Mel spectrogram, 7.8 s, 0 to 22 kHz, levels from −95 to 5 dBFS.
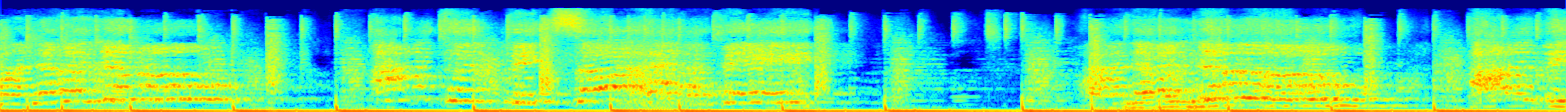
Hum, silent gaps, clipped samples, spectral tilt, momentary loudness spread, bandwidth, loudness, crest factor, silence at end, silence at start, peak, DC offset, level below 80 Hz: none; none; under 0.1%; -3 dB/octave; 9 LU; 16 kHz; -19 LUFS; 14 dB; 0 s; 0 s; -4 dBFS; under 0.1%; -22 dBFS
